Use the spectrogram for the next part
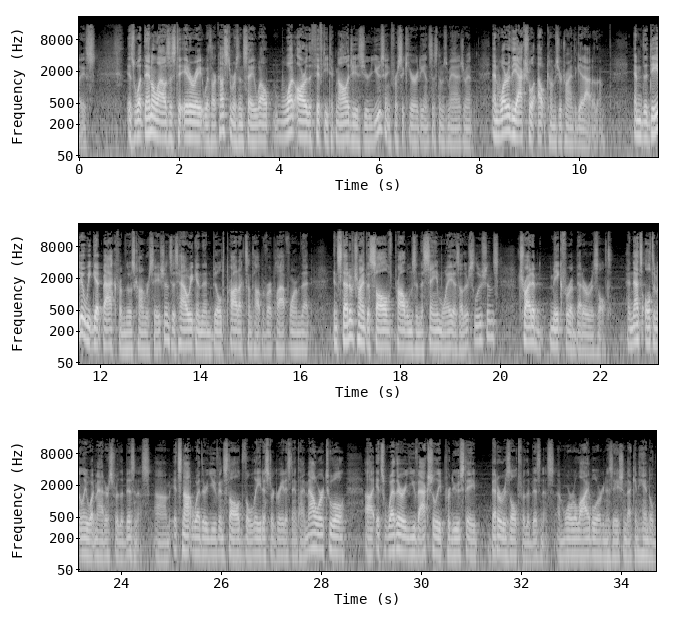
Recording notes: at their yearly conference, CONVERGE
